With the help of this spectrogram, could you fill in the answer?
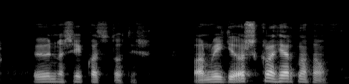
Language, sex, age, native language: Icelandic, male, 50-59, Icelandic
